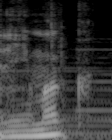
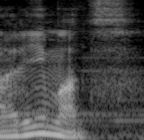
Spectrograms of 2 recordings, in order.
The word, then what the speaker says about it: Rimac: Не Рімок, а Rimats. Ось. А чого? Тому що так правильно вимовляти цієї фірми з Хорватії.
